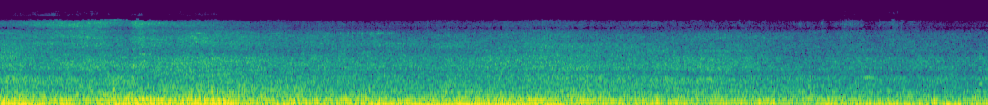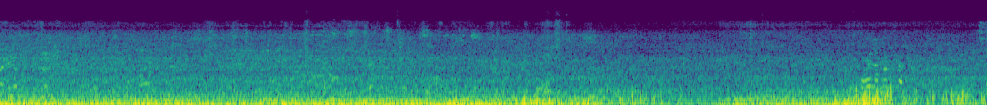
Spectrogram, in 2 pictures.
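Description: Busy downtown street traffic: cars and buses running and passing, a steady low rumble, with passersby's voices now and then.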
